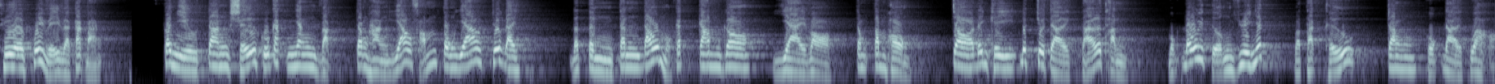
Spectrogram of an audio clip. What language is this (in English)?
Vietnamese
